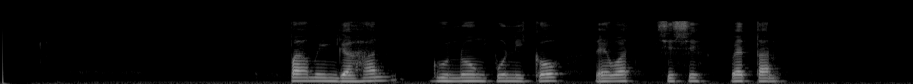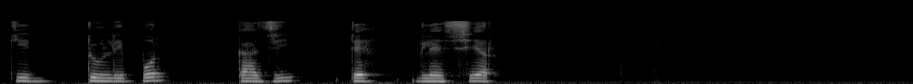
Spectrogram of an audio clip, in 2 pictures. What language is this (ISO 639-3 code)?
jav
